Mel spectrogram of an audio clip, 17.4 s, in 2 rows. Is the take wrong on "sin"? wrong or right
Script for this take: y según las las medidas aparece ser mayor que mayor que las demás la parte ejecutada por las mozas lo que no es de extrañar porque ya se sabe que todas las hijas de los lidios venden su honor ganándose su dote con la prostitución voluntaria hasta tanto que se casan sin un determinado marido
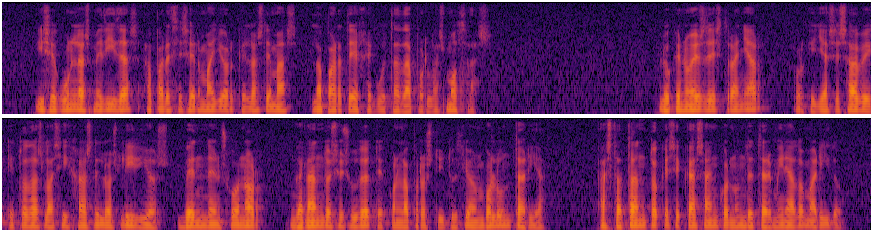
wrong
